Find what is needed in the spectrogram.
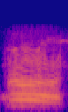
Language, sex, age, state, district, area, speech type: Tamil, male, 60+, Tamil Nadu, Kallakurichi, rural, conversation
